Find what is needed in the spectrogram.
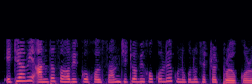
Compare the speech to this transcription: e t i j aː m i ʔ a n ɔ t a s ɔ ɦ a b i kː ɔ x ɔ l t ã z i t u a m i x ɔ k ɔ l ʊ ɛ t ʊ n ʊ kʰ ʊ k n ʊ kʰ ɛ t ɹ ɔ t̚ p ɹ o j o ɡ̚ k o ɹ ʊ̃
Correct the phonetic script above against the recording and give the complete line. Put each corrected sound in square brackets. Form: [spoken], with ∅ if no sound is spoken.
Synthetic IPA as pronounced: e t i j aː m i ʔ a n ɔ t a s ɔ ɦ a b i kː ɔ x ɔ l [s] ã z i t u a m i x ɔ k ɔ l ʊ ɛ [k] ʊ n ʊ [k] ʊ [∅] n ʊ kʰ ɛ t ɹ ɔ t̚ p ɹ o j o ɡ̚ k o ɹ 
